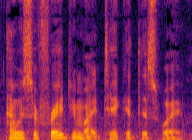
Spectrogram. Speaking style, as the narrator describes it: she said gently

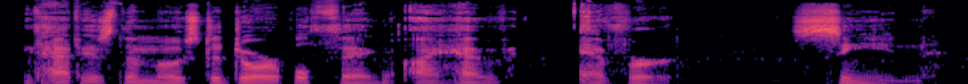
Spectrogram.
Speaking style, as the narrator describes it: Karana mused quietly

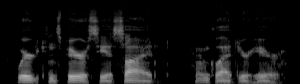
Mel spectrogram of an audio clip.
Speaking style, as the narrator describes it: he said quietly

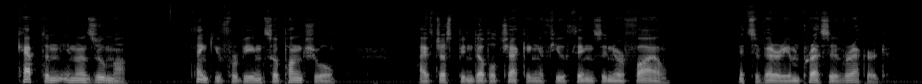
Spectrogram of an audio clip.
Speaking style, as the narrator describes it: said, in a low voice, touched with a faint accent

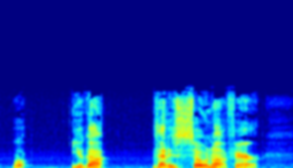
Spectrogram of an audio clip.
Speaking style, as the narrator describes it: he sputtered

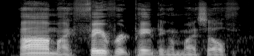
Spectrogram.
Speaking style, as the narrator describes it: she added sarcastically

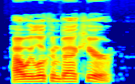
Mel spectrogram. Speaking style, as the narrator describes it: she asked

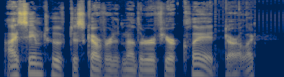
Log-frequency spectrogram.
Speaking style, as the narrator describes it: remark blandly

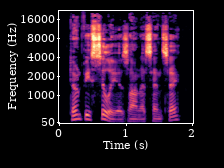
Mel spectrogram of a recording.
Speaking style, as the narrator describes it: she said cheerfully

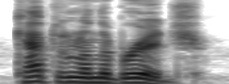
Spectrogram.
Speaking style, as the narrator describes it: barked in Klingonese

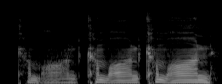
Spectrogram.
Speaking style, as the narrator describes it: Shirley muttered

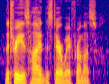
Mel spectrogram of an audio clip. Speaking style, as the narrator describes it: the unfamiliar voice replied calmly

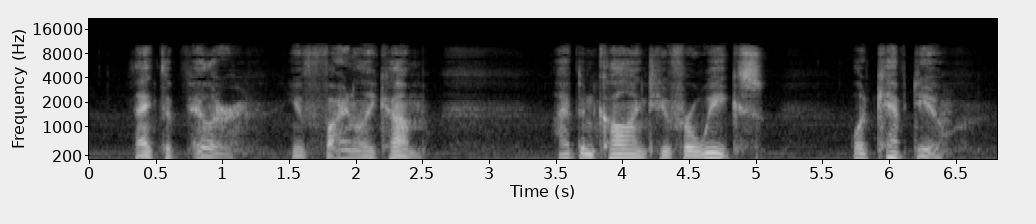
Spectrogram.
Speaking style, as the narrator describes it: he said, in a soft, raspy voice, like one that has been overused recently

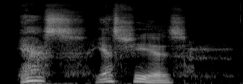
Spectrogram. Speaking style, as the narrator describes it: Kaname replied with a sigh

